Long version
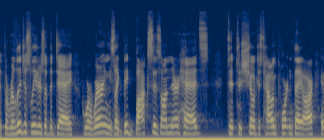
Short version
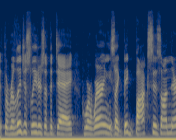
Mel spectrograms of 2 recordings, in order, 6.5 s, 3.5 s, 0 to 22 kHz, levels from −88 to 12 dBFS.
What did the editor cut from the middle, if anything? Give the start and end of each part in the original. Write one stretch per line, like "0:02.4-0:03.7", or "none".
none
